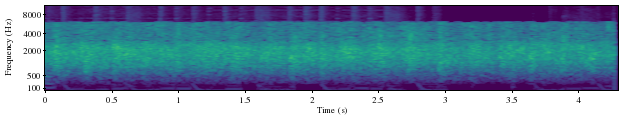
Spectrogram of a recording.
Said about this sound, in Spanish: Bueno, el señor Gonzalo me dice que él sería el gobierno de la mañana. Aplauso para Gonzalo.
